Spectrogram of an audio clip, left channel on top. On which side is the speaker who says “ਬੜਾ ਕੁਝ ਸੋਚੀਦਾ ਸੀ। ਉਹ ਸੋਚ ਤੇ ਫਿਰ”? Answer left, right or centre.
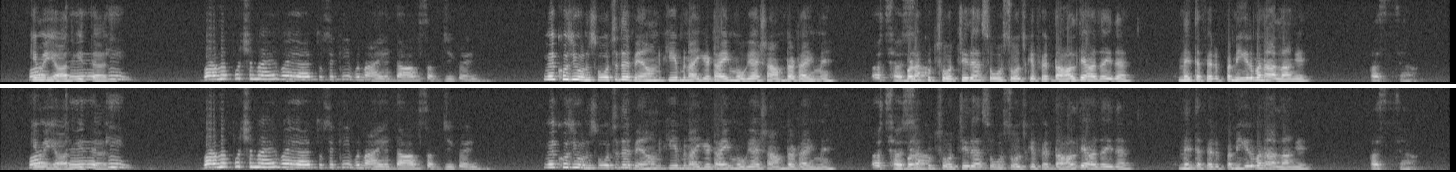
Left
